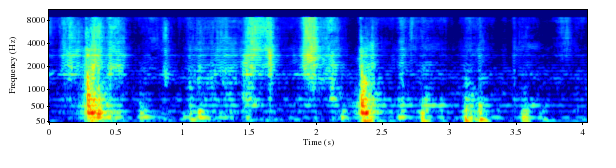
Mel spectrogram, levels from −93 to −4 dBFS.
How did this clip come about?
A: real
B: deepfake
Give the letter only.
B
